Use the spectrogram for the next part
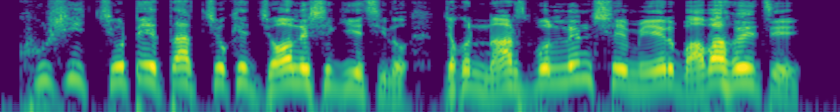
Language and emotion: Bengali, happy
